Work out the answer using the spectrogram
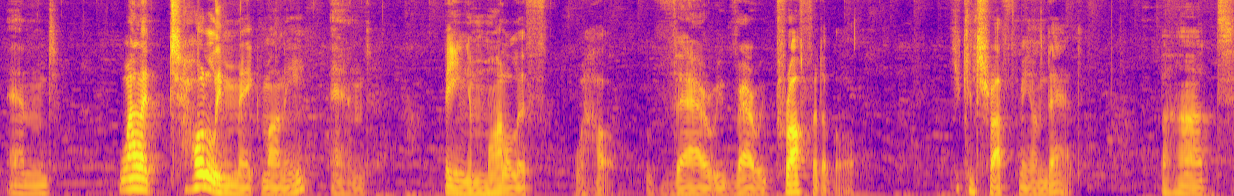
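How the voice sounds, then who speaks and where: Man playing a slow, vain male model. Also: lowish voice, heavily acted. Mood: haughty, disdainful. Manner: boastful, theatrical, coquettish, with drawn-out pauses. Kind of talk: flirtatious ASMR roleplay monologue.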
